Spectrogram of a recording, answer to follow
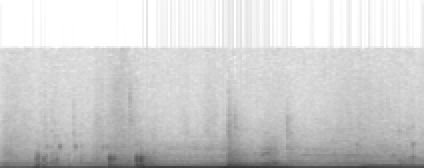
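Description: Church organ playing slow, sustained chords for the offertory, the held notes changing in steps, with a few knocks and rustles from people moving.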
